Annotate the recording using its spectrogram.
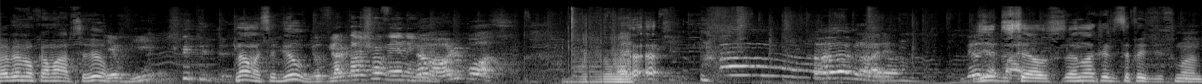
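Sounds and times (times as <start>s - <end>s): man wailing: 6.2s - 8.5s.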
